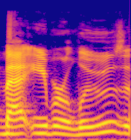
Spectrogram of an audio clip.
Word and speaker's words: Eberflus: Or at Matt Eberflus, is that his name in Chicago now? – Yes, technical name. – that's how you pronounce it.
